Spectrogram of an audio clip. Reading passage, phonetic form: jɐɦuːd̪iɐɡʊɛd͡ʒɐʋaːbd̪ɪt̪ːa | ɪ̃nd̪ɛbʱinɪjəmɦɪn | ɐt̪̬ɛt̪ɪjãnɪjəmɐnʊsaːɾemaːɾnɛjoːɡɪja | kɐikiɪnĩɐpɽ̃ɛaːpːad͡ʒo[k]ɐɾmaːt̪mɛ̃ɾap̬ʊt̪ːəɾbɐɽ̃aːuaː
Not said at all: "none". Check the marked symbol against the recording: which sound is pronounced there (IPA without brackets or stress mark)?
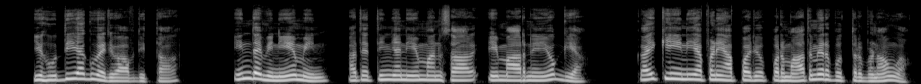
p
